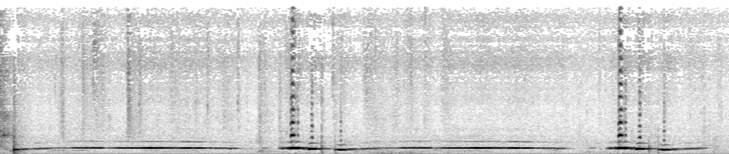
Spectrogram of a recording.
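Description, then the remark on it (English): A family group howls together: long, steady, mid-pitched howls held for several seconds, broken by clusters of shorter, overlapping wavering calls as other voices join in. No one speaks. “They also do interactive howling and singing together and harmonizing as well.”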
